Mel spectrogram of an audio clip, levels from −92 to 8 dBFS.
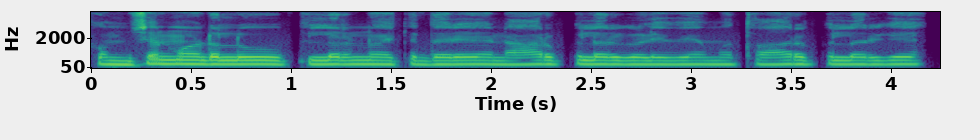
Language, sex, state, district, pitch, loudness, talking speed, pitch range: Kannada, male, Karnataka, Koppal, 155 Hz, -17 LUFS, 185 wpm, 150-160 Hz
